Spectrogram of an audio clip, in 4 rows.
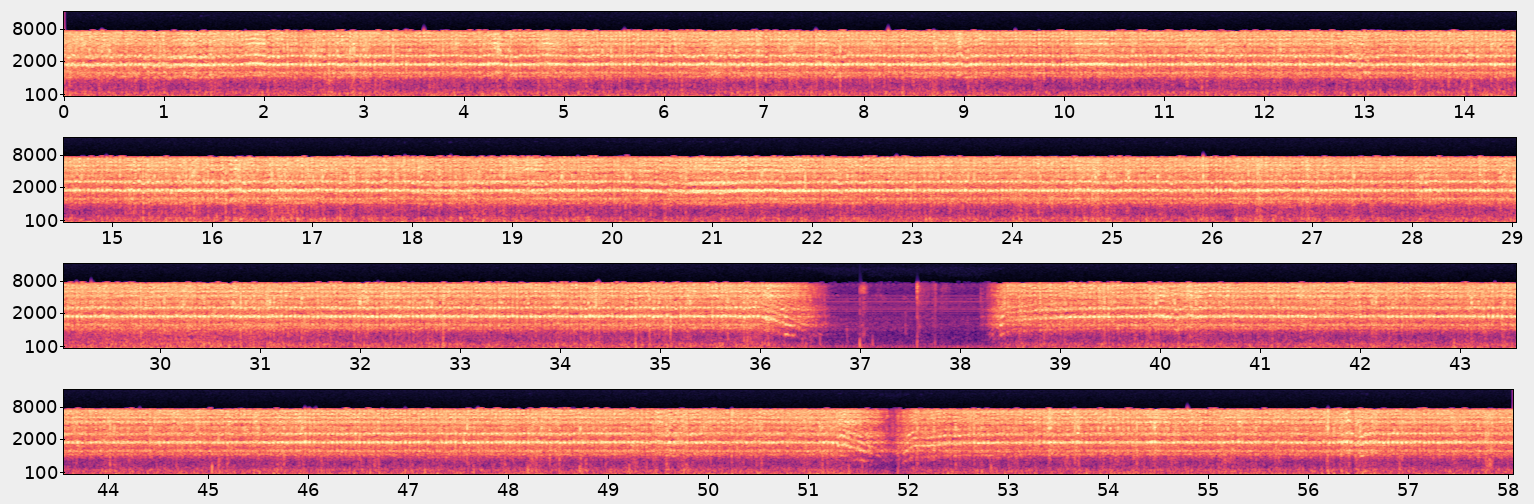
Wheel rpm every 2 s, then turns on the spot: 230, 230, 230, 230, 230, 230, 230, 230, 230, 220, 230, 230, 230, 230, 230, 230, 230, 230, 30, 160, 230, 230, 230, 230, 230, 190, 190, 230, 240.
none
